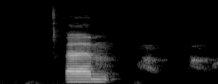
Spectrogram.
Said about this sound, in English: Anyone hear that dog? Can you sort that dog out? Can you sort that dog out?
